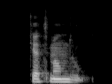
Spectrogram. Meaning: Kathmandu (the capital city of Nepal)
- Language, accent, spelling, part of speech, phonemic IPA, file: French, France, Katmandou, proper noun, /kat.mɑ̃.du/, LL-Q150 (fra)-Katmandou.wav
